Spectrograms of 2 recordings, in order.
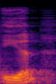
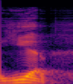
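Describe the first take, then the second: First: The word begins directly with a vowel sound. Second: The word begins with a clear y sound. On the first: The speaker calls it wrong. "ईयर मैंने भी बोला है" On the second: The speaker calls it right. "वाई या का sound देता है। ईयर बोलो इसको"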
